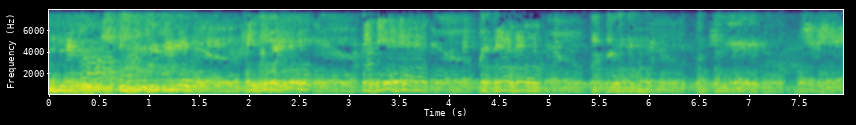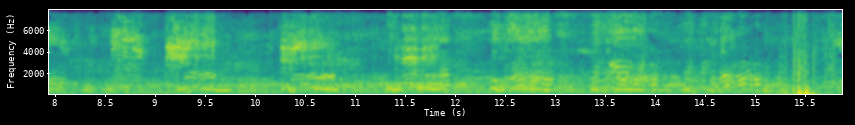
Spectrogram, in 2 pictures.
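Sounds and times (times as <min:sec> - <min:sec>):
chorus of wavering bleating bird calls: 0:00.0 - 0:15.8
bird thumping into the microphone: 0:15.2 - 0:15.8.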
